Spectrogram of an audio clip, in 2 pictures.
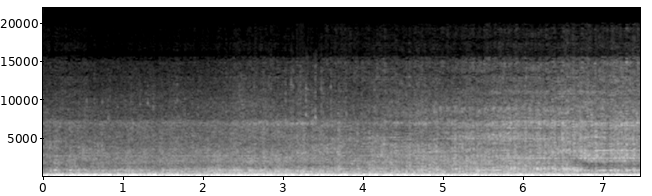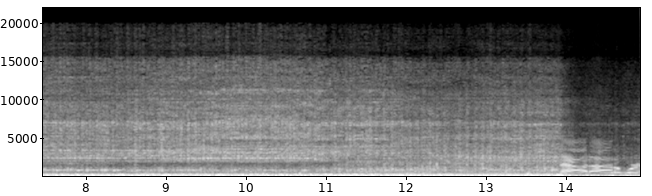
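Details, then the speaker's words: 1972 Honda CB750 Four warming up at idle, 62 PSI compression on both pipes: a fast, loose rattle over the engine note, seemingly from the rear. An improperly set cam chain tensioner is suspected. "Sounds to me like I'm hearing some chain. Wonder if the cam chain tensioner is not set properly. Sounds like it's coming more from back here."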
